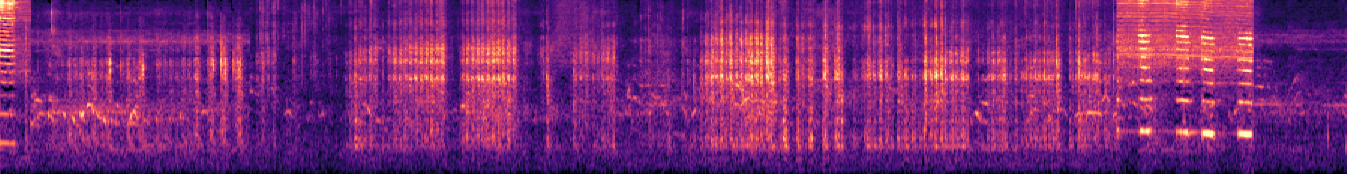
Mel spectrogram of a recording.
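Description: Small electric rotary carving tool with a fine burr whining as it cuts into wood, in several short stretches, loudest near the end.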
